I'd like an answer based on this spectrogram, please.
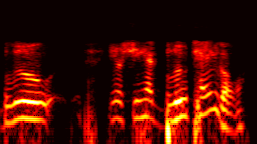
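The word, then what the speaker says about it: Blutengel: you know she had blue tangle or ten gel blue ten gel that's how you say it um she had that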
